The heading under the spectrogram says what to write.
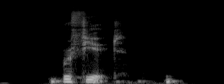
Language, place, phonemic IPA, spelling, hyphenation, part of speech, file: English, Queensland, /ɹɪˈfjʉːt/, refute, re‧fute, verb, En-au-refute.ogg
- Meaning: 1. To prove (something) to be false or incorrect 2. To deny the truth or correctness of (something); to reject or disagree with an accusation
